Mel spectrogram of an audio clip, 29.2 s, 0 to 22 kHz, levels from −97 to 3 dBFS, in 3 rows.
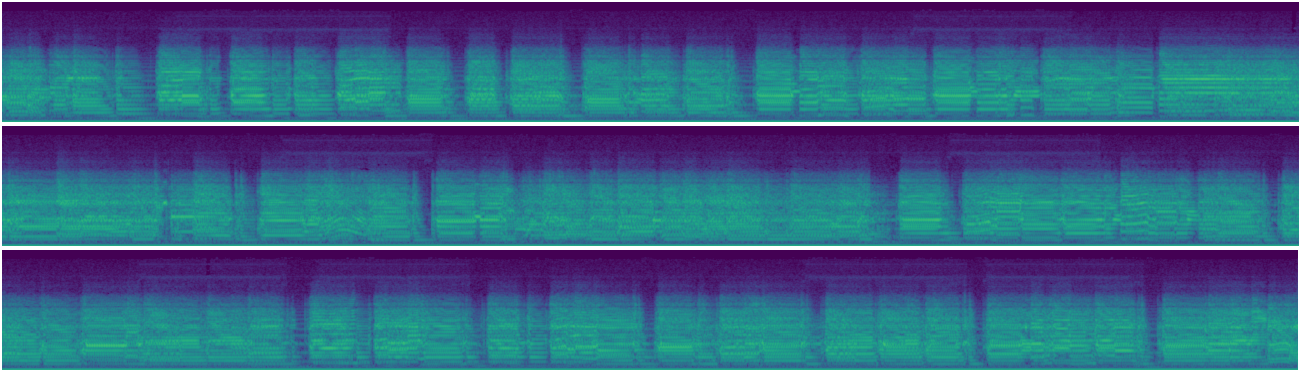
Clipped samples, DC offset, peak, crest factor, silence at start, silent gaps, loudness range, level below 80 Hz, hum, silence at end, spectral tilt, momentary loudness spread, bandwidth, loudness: under 0.1%; 1%; -18 dBFS; 14 dB; 0 s; none; 2 LU; -68 dBFS; none; 0 s; -3 dB/octave; 4 LU; 16.5 kHz; -31 LUFS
